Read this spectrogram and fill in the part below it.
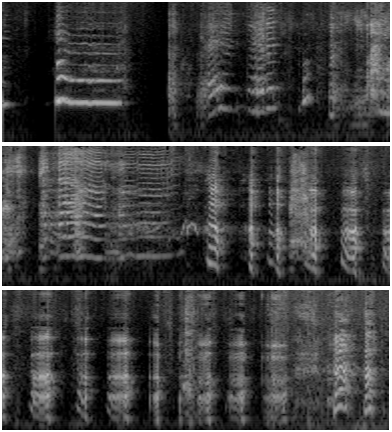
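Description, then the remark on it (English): Two dogs squabble over a bone: high whines and yelps at first, then a rapid run of short, sharp grumbling yaps and growls trading back and forth, fairly loud, with no talking. “Ruby, you don't even want the bone. Leave your brother alone.”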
